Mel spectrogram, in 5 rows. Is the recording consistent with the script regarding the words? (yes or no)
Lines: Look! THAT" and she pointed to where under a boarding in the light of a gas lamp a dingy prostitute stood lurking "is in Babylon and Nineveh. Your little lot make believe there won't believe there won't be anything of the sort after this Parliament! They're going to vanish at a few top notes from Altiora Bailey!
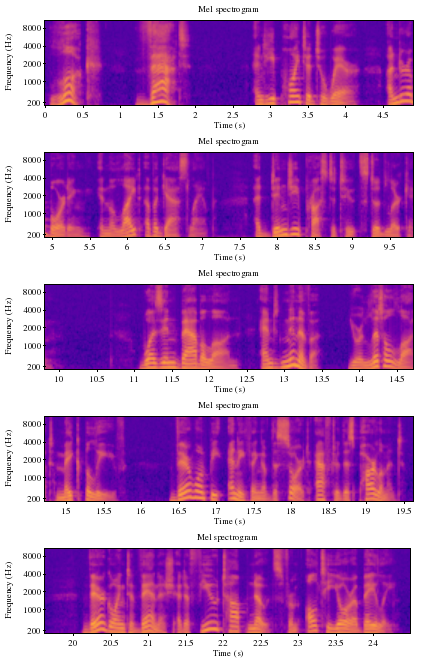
no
